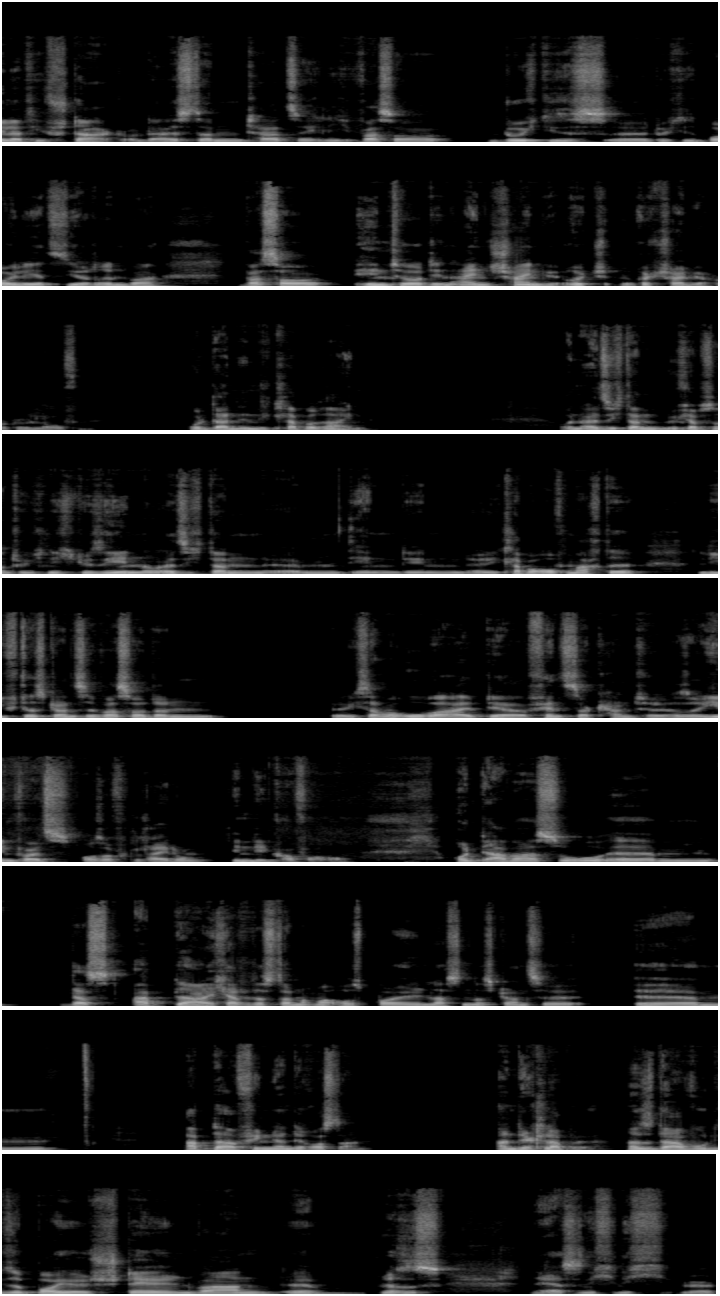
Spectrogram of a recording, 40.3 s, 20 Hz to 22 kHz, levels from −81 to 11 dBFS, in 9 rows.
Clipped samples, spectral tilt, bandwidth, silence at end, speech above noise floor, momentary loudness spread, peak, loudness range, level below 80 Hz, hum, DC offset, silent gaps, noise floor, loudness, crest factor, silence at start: under 0.1%; -4.5 dB/octave; 17 kHz; 0 s; 44 dB; 11 LU; -10 dBFS; 4 LU; -74 dBFS; none; under 0.1%; 2.94-3.00 s, 9.64-10.06 s, 11.39-11.82 s, 19.39-19.88 s, 30.66-30.78 s, 32.31-32.44 s, 33.70-34.38 s; -71 dBFS; -27 LUFS; 16 dB; 0 s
